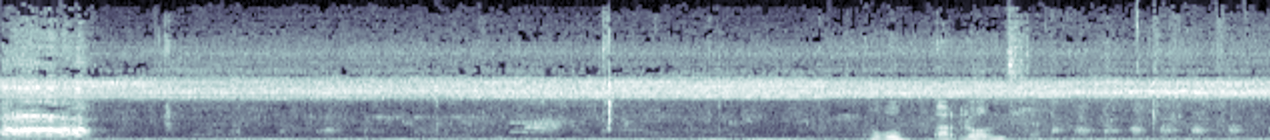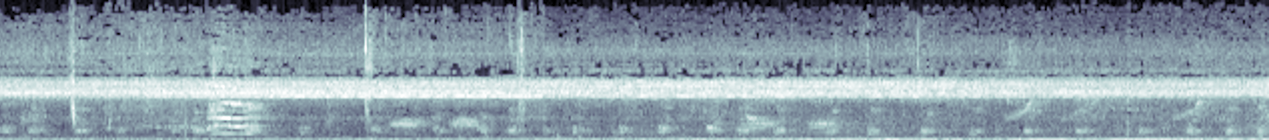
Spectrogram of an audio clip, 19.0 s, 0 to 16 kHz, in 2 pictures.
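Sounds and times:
chickens clucking: 0:07.8 - 0:19.0.

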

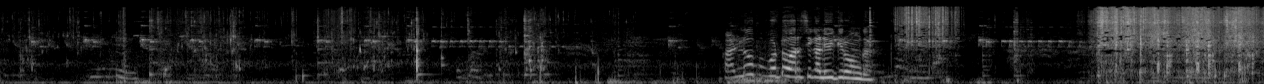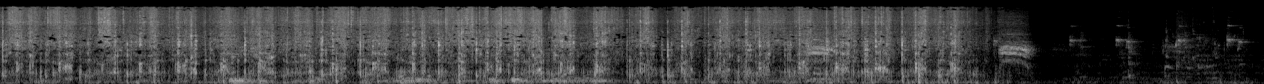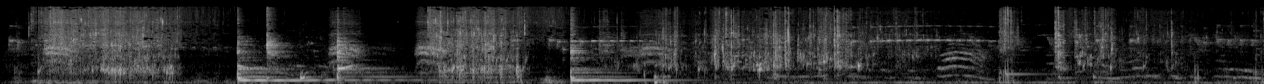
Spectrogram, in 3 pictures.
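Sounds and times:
fish washed in water: 0:00.0 - 0:05.7, 0:10.9 - 0:22.9, 0:25.5 - 0:27.5, 0:28.6 - 0:37.9
salt scraping fish in metal pot: 0:10.9 - 0:22.7, 0:25.7 - 0:27.1, 0:27.7 - 0:34.4.

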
